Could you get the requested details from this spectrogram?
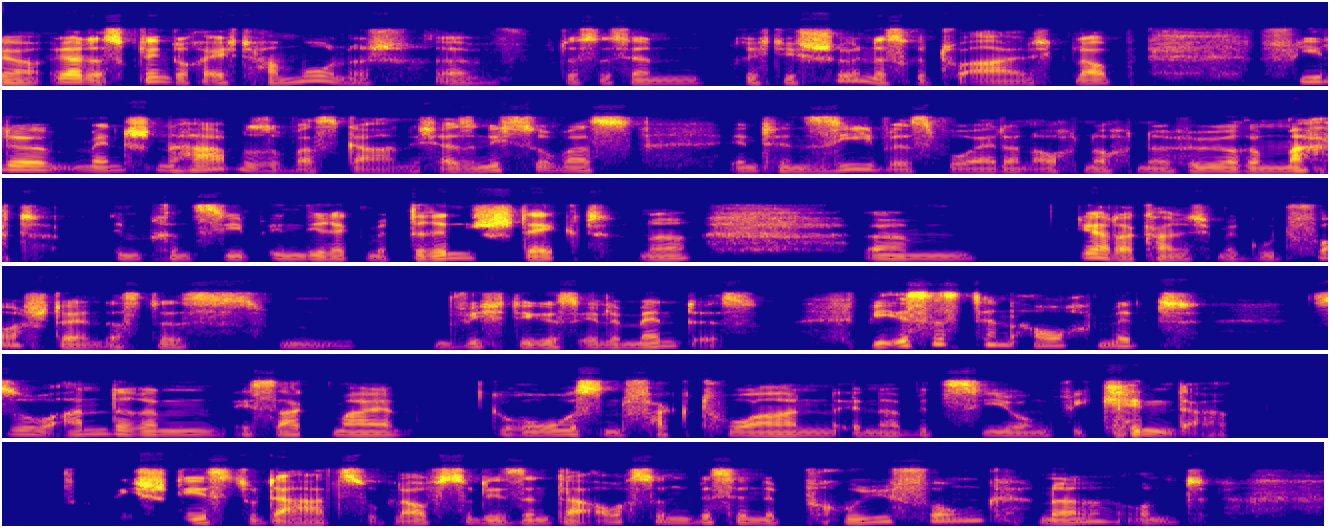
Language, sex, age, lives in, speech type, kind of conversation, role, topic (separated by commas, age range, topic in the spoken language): German, male, 35-39, Germany, conversation, podcast, host, Wie bleiben Paare auch nach vielen Jahren miteinander verbunden?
